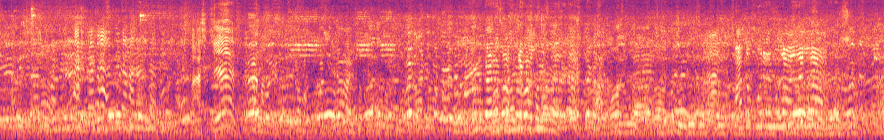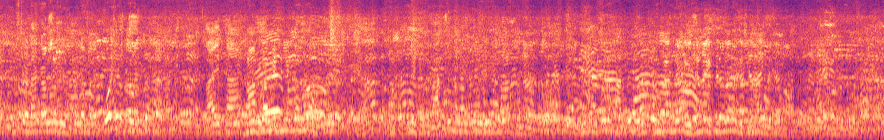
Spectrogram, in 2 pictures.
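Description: Many men and women talk at once nearby, outdoors.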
